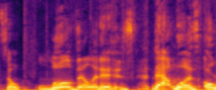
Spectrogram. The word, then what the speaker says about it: Louisville: I had Kentucky friends tell me that you pronounce as few letters in the name of the city as possible and you might get it right. So Louisville it is.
